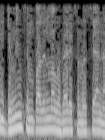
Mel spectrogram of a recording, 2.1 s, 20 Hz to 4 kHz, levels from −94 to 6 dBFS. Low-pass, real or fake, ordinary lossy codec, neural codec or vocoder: 3.6 kHz; real; none; none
